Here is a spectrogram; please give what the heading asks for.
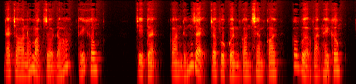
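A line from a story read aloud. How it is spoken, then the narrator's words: Smiling. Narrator (Vietnamese): Dương Mẫu mỉm cười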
